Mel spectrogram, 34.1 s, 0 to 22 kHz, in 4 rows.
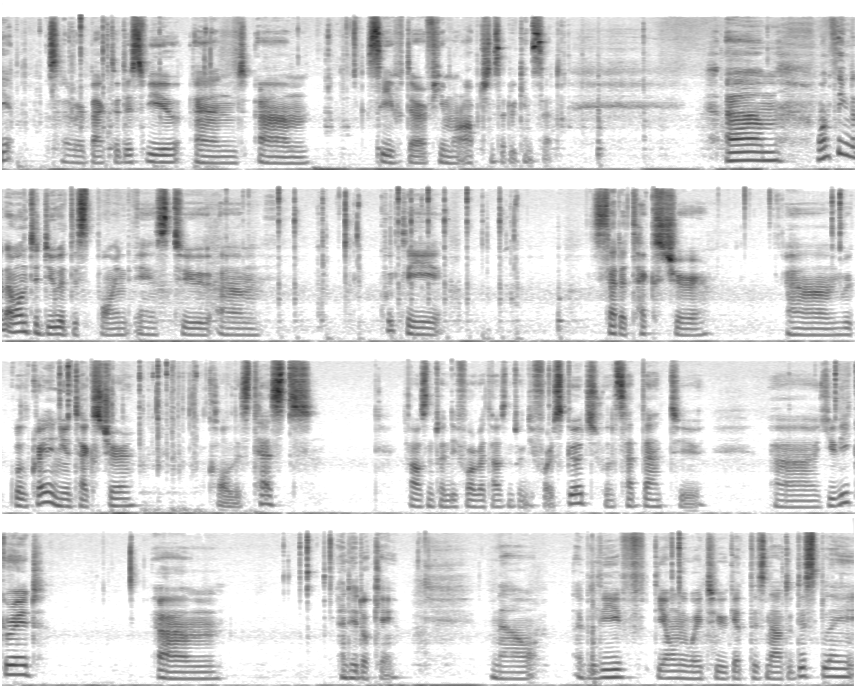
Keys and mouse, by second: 0.1 ctrl+z, 0.8 middle click, 1.9 alt+a, 5.5 middle click, 11.3 click, 11.7 z, 12.1 shift+click, 12.4 shift+middle click, 12.7 middle click, 13.1 middle click, 13.3 alt+shift+click, 16.8-28.6 drag, 33.8 Tab.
